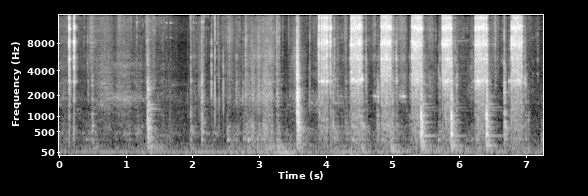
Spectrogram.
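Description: A wrench tightens a front shock absorber bolt on a 4x4 Chevy Silverado pickup. After some quiet handling clatter come about seven sharp, rhythmic ratcheting strokes up close.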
